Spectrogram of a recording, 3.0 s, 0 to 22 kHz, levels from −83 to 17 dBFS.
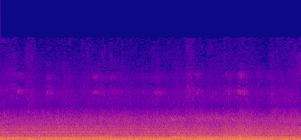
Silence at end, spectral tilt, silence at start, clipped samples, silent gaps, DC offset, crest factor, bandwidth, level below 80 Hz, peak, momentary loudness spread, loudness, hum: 0 s; -7.5 dB/octave; 0 s; under 0.1%; none; under 0.1%; 10 dB; 11.5 kHz; -20 dBFS; -4 dBFS; 1 LU; -17 LUFS; none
